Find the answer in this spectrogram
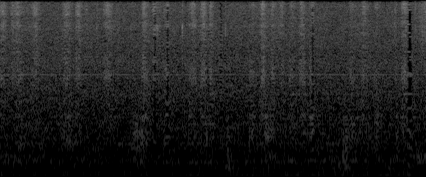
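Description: A felt-tip pen writing by hand on a sheet of paper: very faint, irregular little strokes and scratches of the tip across the paper.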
